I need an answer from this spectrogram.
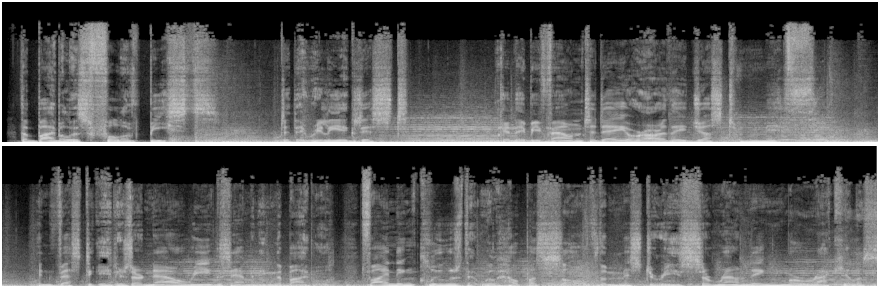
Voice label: Narration; TaDa

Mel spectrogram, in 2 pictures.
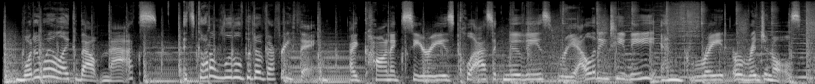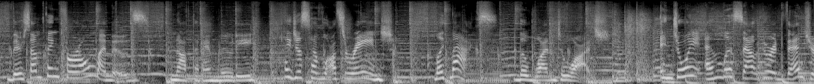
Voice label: Commercial; TaDa

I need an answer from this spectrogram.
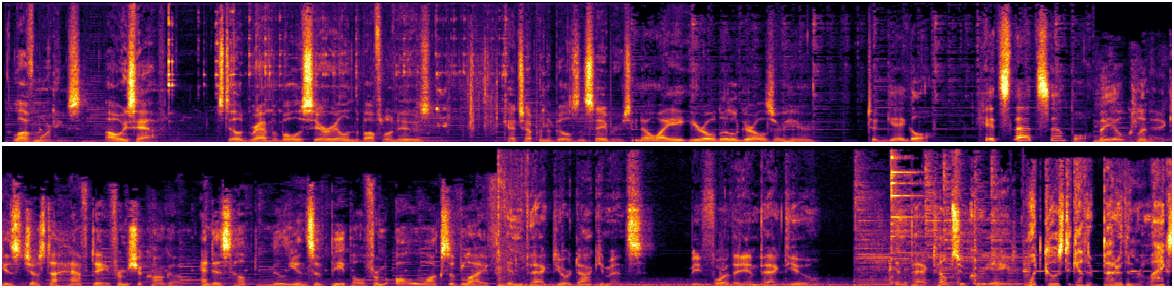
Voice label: Commercial; TaDa

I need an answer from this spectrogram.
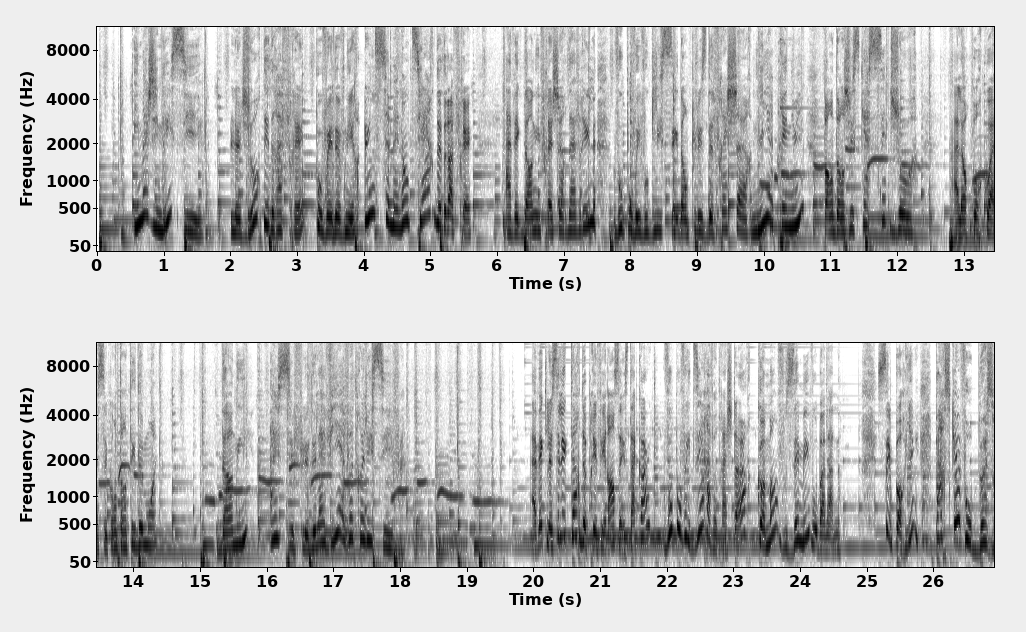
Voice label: fr commercial

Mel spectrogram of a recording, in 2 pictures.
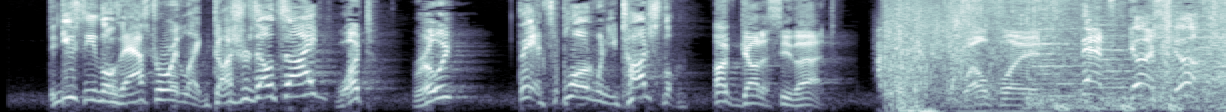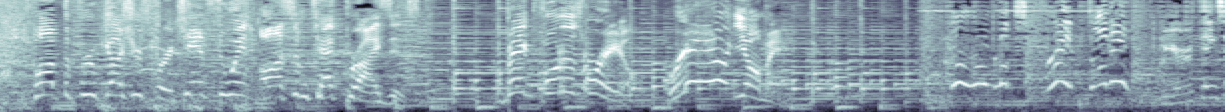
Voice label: Character; TaDa

